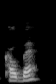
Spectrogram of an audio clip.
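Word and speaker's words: Culber: Colbert, no T, I get it.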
